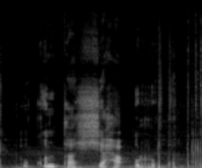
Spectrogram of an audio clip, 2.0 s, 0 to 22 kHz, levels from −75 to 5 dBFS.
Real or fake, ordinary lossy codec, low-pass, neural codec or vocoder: real; none; none; none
